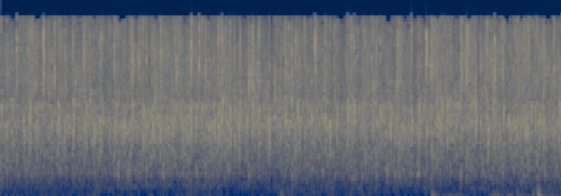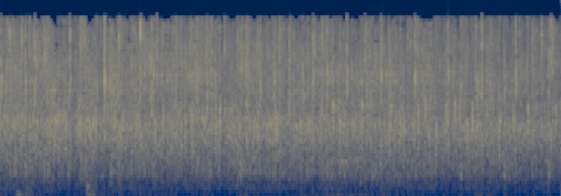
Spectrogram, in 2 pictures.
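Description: Audience applauding steadily, a dense, even clapping, with a few dull low thumps about four to six seconds in.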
